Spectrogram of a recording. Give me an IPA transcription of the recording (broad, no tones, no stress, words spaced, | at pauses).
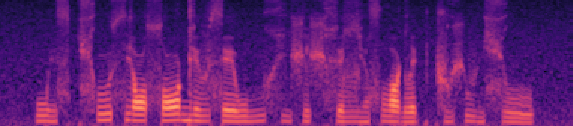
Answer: we̤st͡ɕʰus jusˤu ɡevsewṳ xi̤ʃiʃxɪɮe̤s ðˤiɡlekʈ͡ʂṳʃ vi̤ɕu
